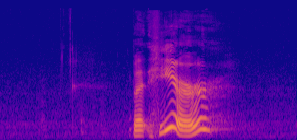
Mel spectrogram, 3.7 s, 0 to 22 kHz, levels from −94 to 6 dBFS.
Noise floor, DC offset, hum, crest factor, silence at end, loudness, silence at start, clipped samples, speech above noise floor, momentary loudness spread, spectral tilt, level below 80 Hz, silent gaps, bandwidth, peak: -66 dBFS; under 0.1%; none; 18 dB; 1.05 s; -26 LUFS; 1.7 s; under 0.1%; 41 dB; 16 LU; -5.5 dB/octave; -82 dBFS; none; 16.5 kHz; -12 dBFS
